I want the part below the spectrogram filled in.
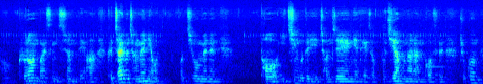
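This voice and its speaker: At a live Q&A in a cinema auditorium, a twenty-something actor gives an earnest answer, thinking out loud and restarting often. His fairly low voice sounds bright and forceful, captured from far away in echoey acoustics with slight background noise.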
